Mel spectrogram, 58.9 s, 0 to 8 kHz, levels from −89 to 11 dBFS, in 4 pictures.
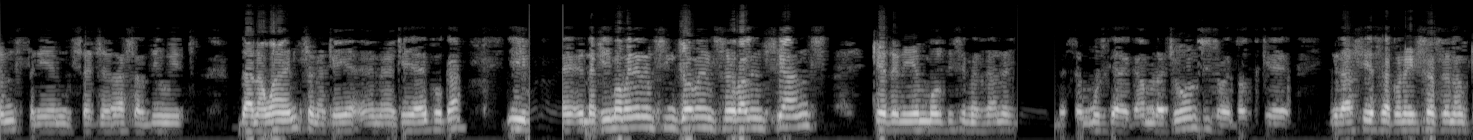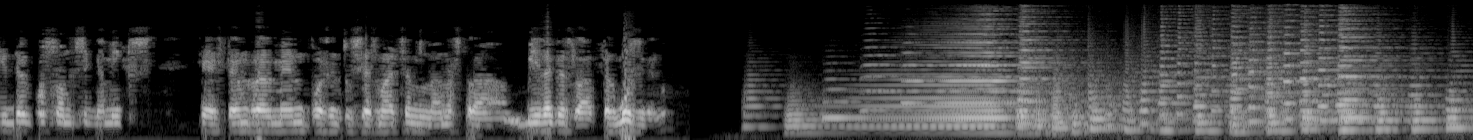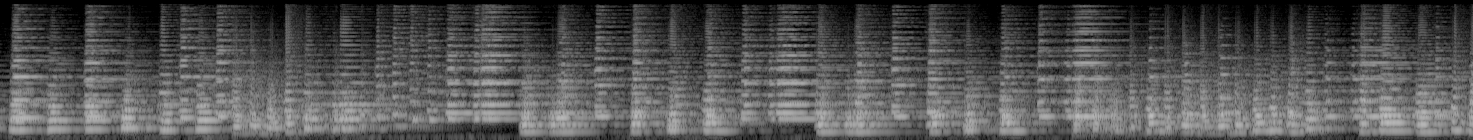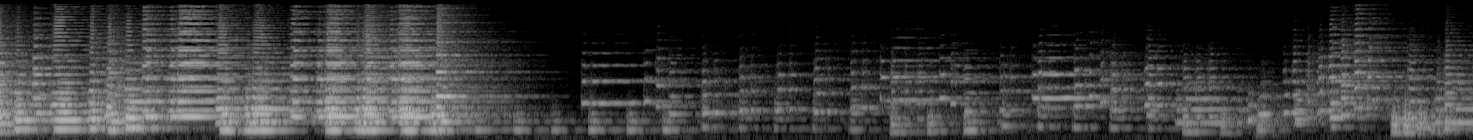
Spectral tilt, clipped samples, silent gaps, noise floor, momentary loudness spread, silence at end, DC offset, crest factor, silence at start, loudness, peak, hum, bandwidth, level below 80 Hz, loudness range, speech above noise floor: -6.5 dB/octave; under 0.1%; none; -77 dBFS; 21 LU; 0 s; under 0.1%; 22 dB; 0 s; -22 LUFS; 0 dBFS; none; 7.6 kHz; -60 dBFS; 19 LU; 58 dB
